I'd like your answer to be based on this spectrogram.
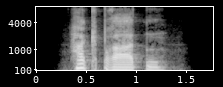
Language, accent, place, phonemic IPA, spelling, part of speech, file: German, Germany, Berlin, /ˈhakˌbʁaːtən/, Hackbraten, noun, De-Hackbraten.ogg
- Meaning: meatloaf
